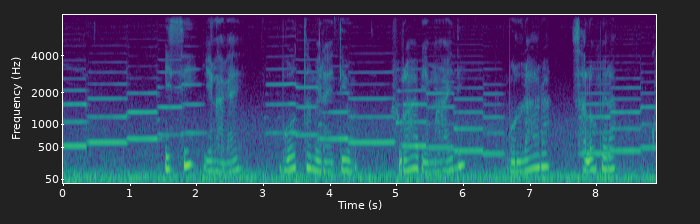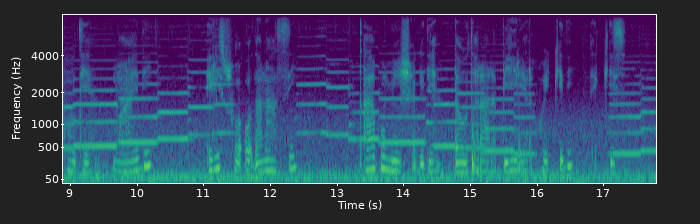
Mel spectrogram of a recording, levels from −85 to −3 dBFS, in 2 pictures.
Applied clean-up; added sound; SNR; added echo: none; Bird vocalization, bird call, bird song + Wind instrument, woodwind instrument; 1 dB; none.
